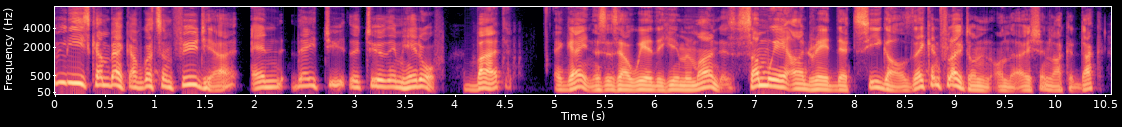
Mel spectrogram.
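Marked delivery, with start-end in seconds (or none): 0.0-1.8 acted, very high, near-tearful begging voice. Retelling begging birds to come back: imitating own near-crying plea. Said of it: "I'm almost in tears again".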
